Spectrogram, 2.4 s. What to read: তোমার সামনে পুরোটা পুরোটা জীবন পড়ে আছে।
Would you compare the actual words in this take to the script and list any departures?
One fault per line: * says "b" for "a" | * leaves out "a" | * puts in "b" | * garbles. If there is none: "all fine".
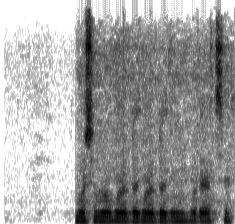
all fine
